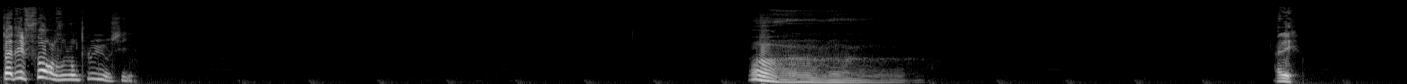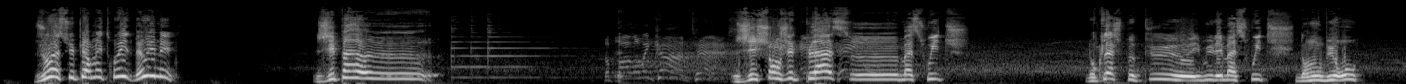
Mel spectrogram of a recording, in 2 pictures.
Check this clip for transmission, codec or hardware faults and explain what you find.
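One fault is present, hard clipping, and it runs through the whole clip. Somewhere upstream the signal was driven about 3 dB beyond what a stage could pass, so its peaks were sliced flat, affecting around one percent of samples. Those squared-off tops generate harmonics reaching far up the spectrum, heard as crackle on the peaks. On a waveform the loudest excursions show flattened plateaus; a spectrogram shows brief vertical streaks of high-frequency energy aligned with each peak.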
